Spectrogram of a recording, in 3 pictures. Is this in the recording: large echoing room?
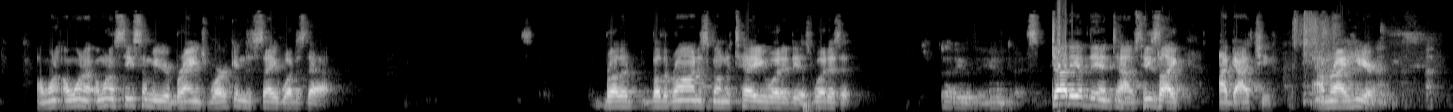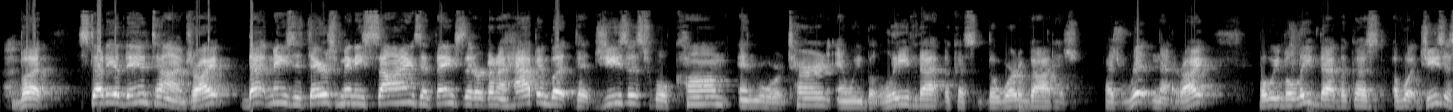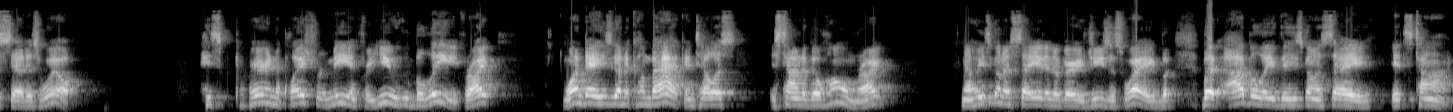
yes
